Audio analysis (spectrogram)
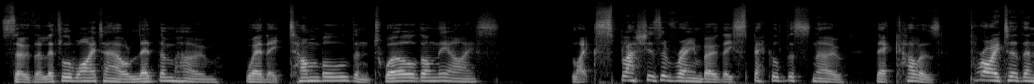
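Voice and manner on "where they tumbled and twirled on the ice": ordinary delivery, nothing marked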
